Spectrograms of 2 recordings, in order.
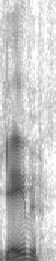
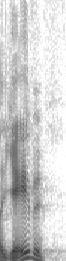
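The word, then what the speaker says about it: Jahve: Nogle vælger at udtale det som Jave. Sådan kunne man vælge at udtale det. Altså, at Gud er Herren. Gud hedder Jave.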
